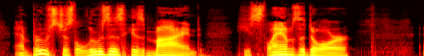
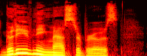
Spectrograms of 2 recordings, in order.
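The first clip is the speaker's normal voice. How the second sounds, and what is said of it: Very British accent. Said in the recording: “in that very British accent”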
